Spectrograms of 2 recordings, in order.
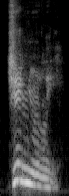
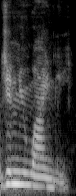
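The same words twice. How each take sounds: First: The middle syllable sounds like 'win'. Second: The middle syllable sounds like 'wine'. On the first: The speaker calls it right. "Genuinely is the correct pronunciation" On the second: The speaker calls it wrong. "not genuinely. Genuine is a singer"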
